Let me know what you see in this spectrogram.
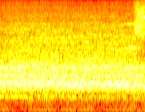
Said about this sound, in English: Only the VIP. Scream! Good. Everybody scream!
